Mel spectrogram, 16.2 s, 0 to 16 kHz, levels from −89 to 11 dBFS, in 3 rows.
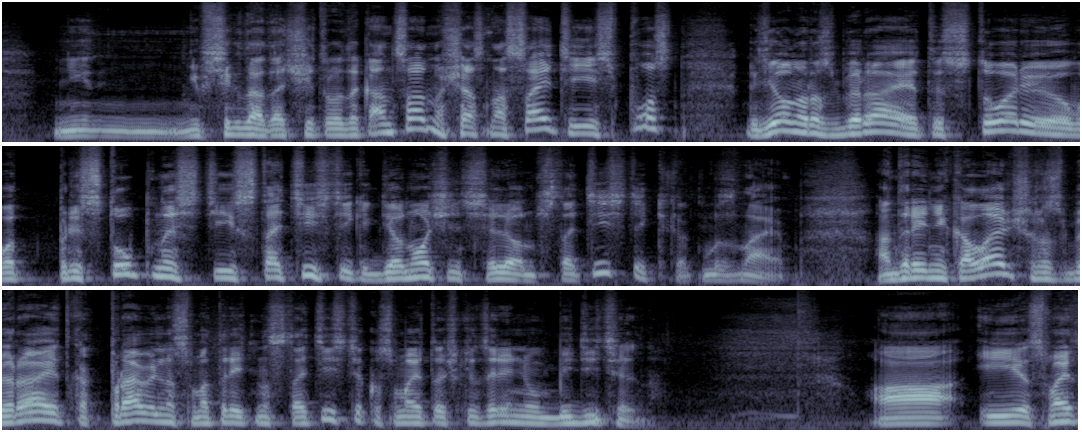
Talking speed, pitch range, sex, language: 170 wpm, 115-145 Hz, male, Russian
